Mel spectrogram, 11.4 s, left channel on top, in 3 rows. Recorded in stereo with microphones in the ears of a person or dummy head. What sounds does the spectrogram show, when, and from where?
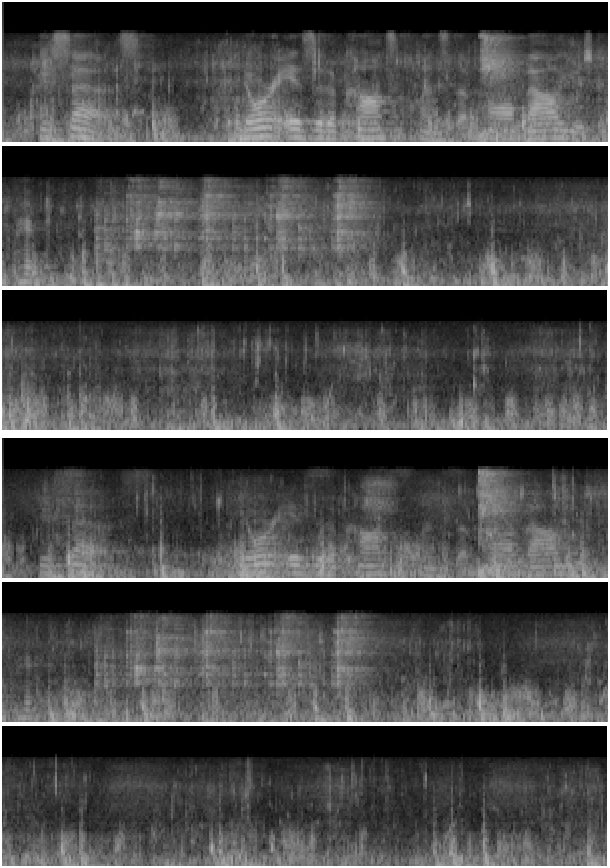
0.2 s a woman speaking: 70° left (ahead or behind), 0.7 m
3.0 s a clunk: 50° right (ahead or behind), 2.5 m
4.4 s a dropped coin: 10° right (ahead or behind), 2 m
